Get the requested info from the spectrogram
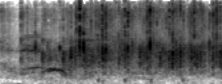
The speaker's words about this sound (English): We can amen that. We can clap that.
